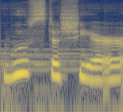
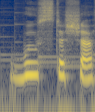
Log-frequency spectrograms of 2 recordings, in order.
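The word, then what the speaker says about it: Worcestershire: I deserve it so it's w wacher or some people say Wacha sauce when Shire as is at the end of a place it loses it's sh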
